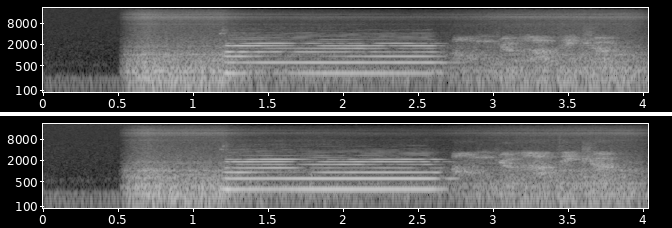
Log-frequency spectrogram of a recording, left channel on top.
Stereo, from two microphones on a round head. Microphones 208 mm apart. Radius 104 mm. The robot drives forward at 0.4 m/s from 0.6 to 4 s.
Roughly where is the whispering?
Right.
